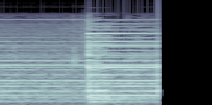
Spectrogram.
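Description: A clock-tower bell tolling with a long ringing tone. It is struck again about a second in, and the sound then cuts off abruptly into silence.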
